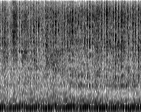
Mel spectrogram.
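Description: A truck with an axle dump exhaust rumbles loudly with deep low-end throb, a steady idle-like growl with little variation and no talk over it.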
